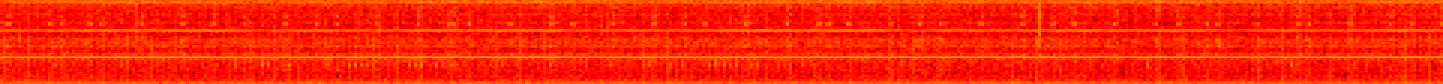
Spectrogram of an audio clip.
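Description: Piper Saratoga's six-cylinder piston engine and propeller running steadily at takeoff power during the takeoff roll, heard from inside the cabin. A thin steady high whine of intercom interference sits over it.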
